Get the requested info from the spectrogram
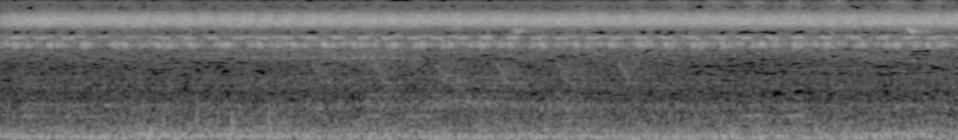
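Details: Thai cicada that keeps calling despite moving perch after each flight, heard from afar as an unbroken high-pitched droning buzz with a faint rapid pulse, set against low outdoor rumble.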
